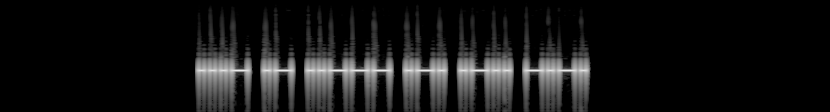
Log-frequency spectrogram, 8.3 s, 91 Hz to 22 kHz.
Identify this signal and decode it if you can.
Morse code, heard as a keyed tone, about 21 wpm, 700 Hz. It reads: VA2RLC
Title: DXCC-100 Call Signs - 6 Characters - 22wpm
